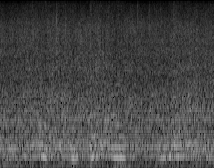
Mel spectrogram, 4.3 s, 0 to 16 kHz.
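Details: Honeybees circling on a large orientation flight as the sun returns after cold weather, late March 2024, bringing in pollen afterwards. Dense buzzing chorus, individual passing bees bending pitch briefly above a steady low hum.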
